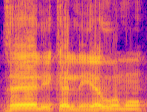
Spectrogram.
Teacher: همزة وصل وسط الكلام لا تنطق ويبدأ بها بالفتح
